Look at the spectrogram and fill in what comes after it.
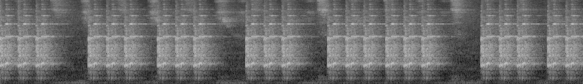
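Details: MRI scanner noise: loud rapid mechanical knocking in bursts of about a second with short pauses between.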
